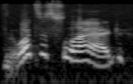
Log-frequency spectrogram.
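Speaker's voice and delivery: very high, slow, drawn-out mock question; baffled foreigner impression. Mimicking an American baffled by British slang, mock cluelessness. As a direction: play a clueless customer puzzling over "slag".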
